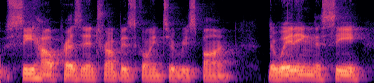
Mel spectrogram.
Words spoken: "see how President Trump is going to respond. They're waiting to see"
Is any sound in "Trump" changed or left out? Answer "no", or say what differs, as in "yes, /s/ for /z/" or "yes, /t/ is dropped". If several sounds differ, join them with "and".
no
